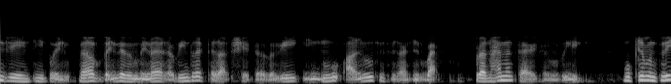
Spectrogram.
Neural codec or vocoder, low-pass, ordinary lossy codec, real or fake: autoencoder, 44.1 kHz, a latent of 192 numbers a frame, MeloTTS; 3.6 kHz; none; fake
